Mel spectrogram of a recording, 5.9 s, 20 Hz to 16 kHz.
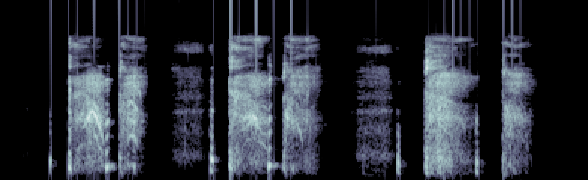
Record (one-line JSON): {"three_cough_length": "5.9 s", "three_cough_amplitude": 30097, "three_cough_signal_mean_std_ratio": 0.42, "survey_phase": "beta (2021-08-13 to 2022-03-07)", "age": "45-64", "gender": "Female", "wearing_mask": "No", "symptom_cough_any": true, "symptom_new_continuous_cough": true, "symptom_runny_or_blocked_nose": true, "symptom_shortness_of_breath": true, "symptom_fatigue": true, "symptom_headache": true, "symptom_change_to_sense_of_smell_or_taste": true, "symptom_loss_of_taste": true, "symptom_onset": "4 days", "smoker_status": "Never smoked", "respiratory_condition_asthma": true, "respiratory_condition_other": false, "recruitment_source": "Test and Trace", "submission_delay": "2 days", "covid_test_result": "Positive", "covid_test_method": "RT-qPCR", "covid_ct_value": 16.9, "covid_ct_gene": "ORF1ab gene", "covid_ct_mean": 17.2, "covid_viral_load": "2200000 copies/ml", "covid_viral_load_category": "High viral load (>1M copies/ml)"}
